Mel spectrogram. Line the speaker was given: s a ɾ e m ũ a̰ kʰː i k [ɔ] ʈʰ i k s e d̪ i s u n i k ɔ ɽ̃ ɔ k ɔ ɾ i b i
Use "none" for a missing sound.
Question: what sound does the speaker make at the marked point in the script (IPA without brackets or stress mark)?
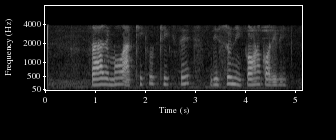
u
